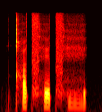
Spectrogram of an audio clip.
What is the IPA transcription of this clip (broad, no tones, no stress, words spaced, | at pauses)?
qʰət͡sʰet͡sʰe̤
